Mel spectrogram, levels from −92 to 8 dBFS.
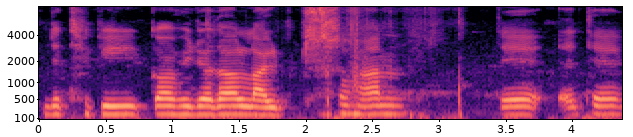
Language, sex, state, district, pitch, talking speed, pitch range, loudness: Punjabi, male, Punjab, Kapurthala, 170 Hz, 110 wpm, 165-175 Hz, -16 LUFS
